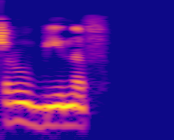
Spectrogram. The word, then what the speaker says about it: Рубинов: Есть в Знаменске один старый бизнесмен, очень серьезный, для большинства людей Михаил Львович Рубинов. Произнесла она фамилию с ударением на последний слог, для остальных же просто Рубин.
